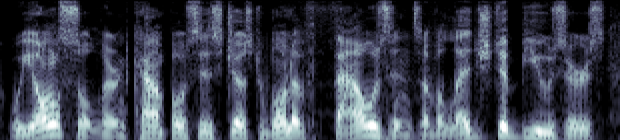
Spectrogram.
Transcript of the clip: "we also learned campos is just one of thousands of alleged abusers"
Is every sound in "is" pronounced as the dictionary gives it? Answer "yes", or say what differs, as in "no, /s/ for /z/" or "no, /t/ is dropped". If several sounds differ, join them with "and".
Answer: yes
